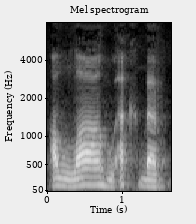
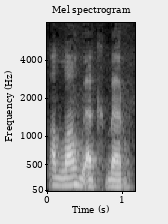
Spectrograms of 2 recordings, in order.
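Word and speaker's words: الله أكبر: Yang kedua masih lafal Allahu Akbar. Untuk huruf H yang berharokat dhammah yang berbunyi Hu Akbar.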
